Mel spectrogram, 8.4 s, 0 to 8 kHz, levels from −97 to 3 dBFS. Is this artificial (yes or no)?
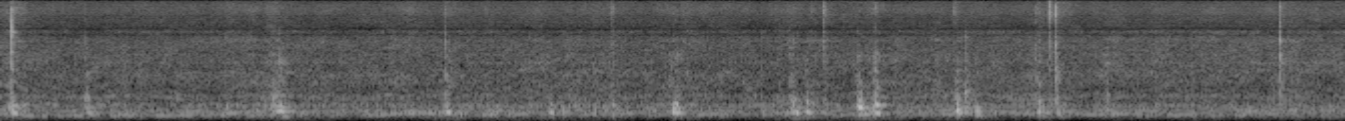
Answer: yes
